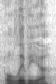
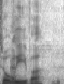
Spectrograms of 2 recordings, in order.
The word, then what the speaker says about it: Oliva: I don't like when people mispronounce it and pronounce it Olivia. – No. – It's Oliva.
